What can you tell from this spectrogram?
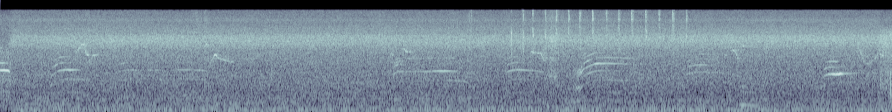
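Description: Steady rush of a river's rapids and small waterfall, with a few faint, short high chirps and whistles scattered over it.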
